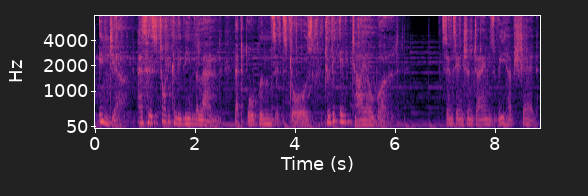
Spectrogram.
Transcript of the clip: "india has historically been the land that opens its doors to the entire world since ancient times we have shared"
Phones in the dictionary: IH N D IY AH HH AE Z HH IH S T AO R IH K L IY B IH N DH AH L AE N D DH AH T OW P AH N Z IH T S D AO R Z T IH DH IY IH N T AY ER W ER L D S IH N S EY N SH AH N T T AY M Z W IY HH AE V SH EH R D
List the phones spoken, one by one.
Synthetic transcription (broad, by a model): IH N D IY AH HH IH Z HH IH S T AO R IH K L IY B IH N DH AH L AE N DH AH T OW P AH N Z IH T S D AO R Z T IH DH IY IH N T AY ER W ER L D S IH N S EY N SH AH N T T AY M Z W IY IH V SH EH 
